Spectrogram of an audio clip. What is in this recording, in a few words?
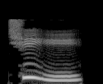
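"趋于", Mandarin Chinese; hsk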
